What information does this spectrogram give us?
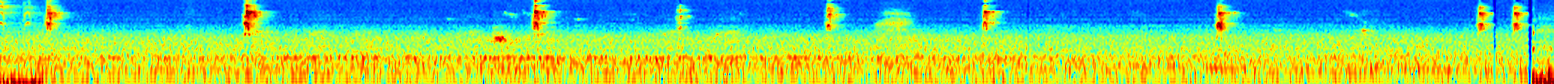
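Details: A Great Spotted Woodpecker, a garden bird, gives its hard, short 'kick' contact call, single sharp notes repeated every one to two seconds against a quiet background.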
